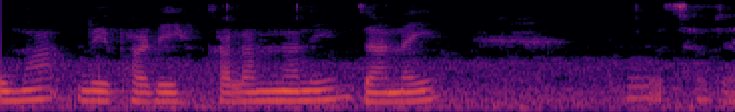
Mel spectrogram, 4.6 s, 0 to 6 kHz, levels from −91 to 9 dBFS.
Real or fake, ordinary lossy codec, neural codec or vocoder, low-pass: real; none; none; 5.4 kHz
